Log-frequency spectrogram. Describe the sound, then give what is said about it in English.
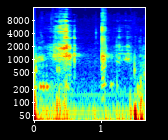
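Mouth sounds of someone sipping tea, two short wet slurps with a brief pause between, quiet with no talking. “I gotta sip some more tea, guys.”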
